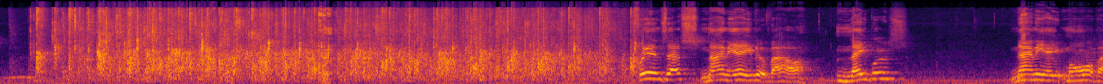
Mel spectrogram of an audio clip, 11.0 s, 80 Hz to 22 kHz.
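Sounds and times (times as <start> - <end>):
audience applauding: 0.0 - 6.6.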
